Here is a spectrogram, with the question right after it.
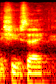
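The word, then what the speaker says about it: Shusett: So after he's made Dark Star, this guy called Ronald Shusey, I think I'm saying it right. – Yeah. – Say Shusey.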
